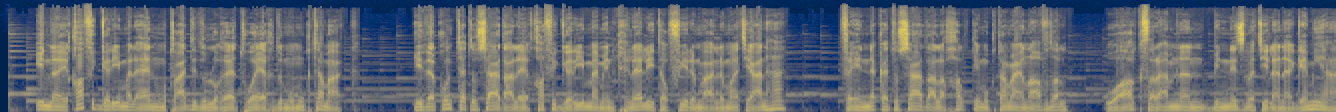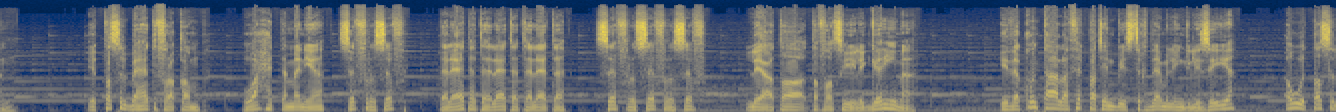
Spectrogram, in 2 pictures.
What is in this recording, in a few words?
Arabic Crime Stoppers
